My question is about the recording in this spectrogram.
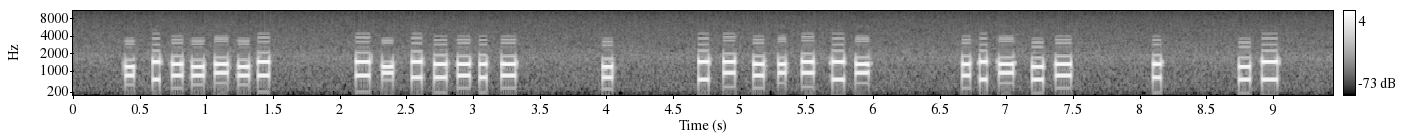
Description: DTMF, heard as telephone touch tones, dialled by hand, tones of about 80 ms. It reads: 7387079 9*65858 4 3#80#30 83018 5 13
